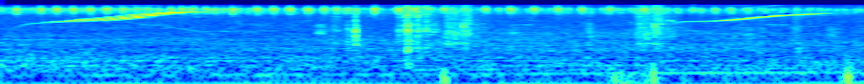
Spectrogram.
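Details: A Gray-winged Inca-Finch, a Peruvian endemic, in the middle Marañón valley of northern Peru gives two thin, high, upslurred whistles about three seconds apart, over a low rumbling background with a few soft clicks.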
